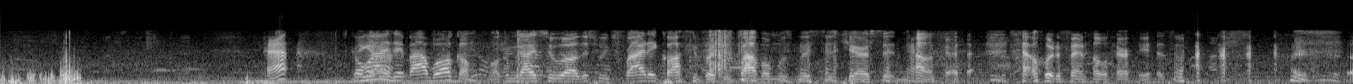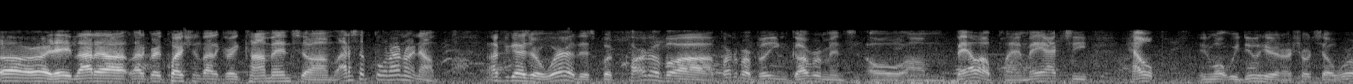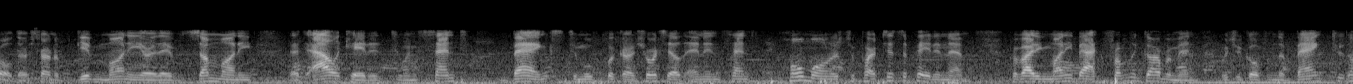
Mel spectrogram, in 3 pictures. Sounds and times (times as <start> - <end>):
Speech: 3.5 - 9.6, 13.5 - 40.5.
